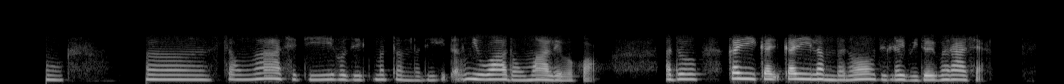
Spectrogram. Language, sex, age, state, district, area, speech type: Manipuri, female, 30-45, Manipur, Kangpokpi, urban, conversation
